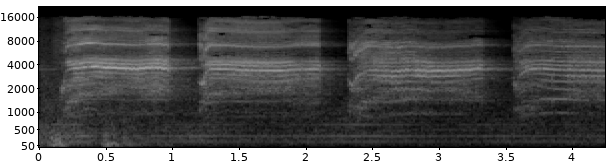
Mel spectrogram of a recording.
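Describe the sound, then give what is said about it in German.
Pigs squeal in a conventional pig barn: four loud, shrill, drawn-out squeals, each about a second long, follow one another with brief pauses, over a low steady drone of the ventilation. No one speaks. “Kunstlicht, Dröhnen der Lüftung, Menschenstimmen. Schweinegrunzen, Ferkelküken.”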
